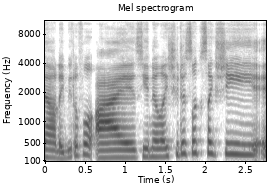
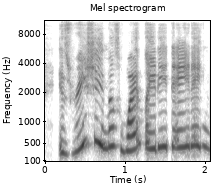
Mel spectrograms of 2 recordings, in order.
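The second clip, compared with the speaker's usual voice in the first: put-on high-pitched elderly woman voice; 10 semitones higher than usual.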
